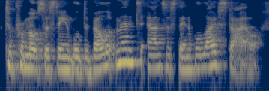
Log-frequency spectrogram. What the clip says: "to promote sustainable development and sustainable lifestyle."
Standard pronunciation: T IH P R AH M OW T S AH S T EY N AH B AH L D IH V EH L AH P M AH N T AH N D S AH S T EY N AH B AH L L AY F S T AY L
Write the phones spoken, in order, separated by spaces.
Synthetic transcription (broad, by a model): T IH P R AH M OW T S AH S T EY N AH B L D IH V EH L AH P M AH N T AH N S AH S T EY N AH B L L AY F S T AY L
